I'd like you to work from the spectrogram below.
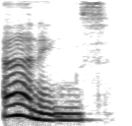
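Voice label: "earnings", British English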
